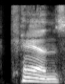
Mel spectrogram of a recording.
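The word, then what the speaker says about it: Cairns: fund that acquired the airport in can's at that's the way Australians pronounce it K Australia which is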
